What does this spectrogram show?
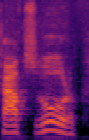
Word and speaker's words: Habsburg: Pero la H en alemán no es muda.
